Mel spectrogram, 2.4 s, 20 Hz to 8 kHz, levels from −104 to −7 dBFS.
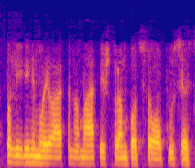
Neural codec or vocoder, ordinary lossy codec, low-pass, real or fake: codec, 16 kHz in and 24 kHz out, 1.1 kbps, FireRedTTS-2 codec; MP3, 32 kbps; 7.2 kHz; fake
